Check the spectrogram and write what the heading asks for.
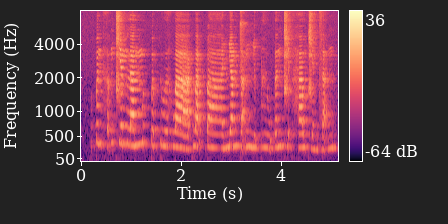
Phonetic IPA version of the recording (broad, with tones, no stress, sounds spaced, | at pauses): ɓ ə˧ n h ə̰˧˥ m t͡ɕ ɛ˧ m l a˨˦ n m ə˦˥ p̚ ɓ ə˨˩ p̚ ɗ ṳ˨˩ ə̯ h w aː˧˩ k w a̰˧˨ w ɓ a̤ː˨˩ ɲ a˨˦ m t̪ a̰˧˥ ŋ ɲ ə˨˩ p̚ ɣ ɨ̤˨˩ w ʔ ə˨˦ n t͡ɕ ə̰ː˧˨ h a˨˦ w t͡ɕ ɛ̤˨˩ n s a̰˧˥ n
